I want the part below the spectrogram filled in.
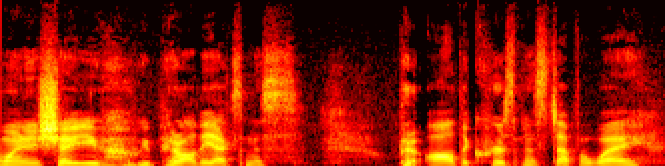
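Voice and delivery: winded, puffing, out-of-breath speech. Showing viewers something in a video, out of breath. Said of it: "I am out of breath".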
